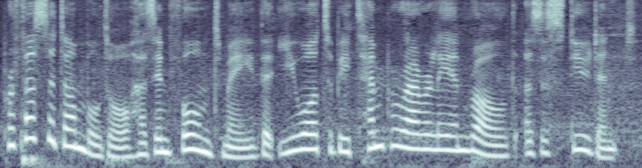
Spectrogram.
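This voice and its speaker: A stern schoolmistress of magic, played by a woman, formal and commanding. Her mid-pitched voice is strongly inflected, in audio drama style over faint noise. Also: very animated, brisk, mellow, lightly acted.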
